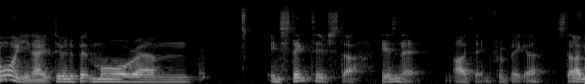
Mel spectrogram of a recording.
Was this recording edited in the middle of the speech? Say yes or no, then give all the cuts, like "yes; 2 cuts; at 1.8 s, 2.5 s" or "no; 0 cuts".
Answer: yes; 2 cuts; at 2.6 s, 3.8 s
